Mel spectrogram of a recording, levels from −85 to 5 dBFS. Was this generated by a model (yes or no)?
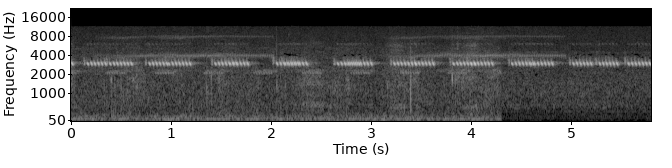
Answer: no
